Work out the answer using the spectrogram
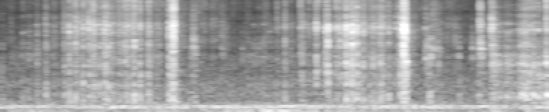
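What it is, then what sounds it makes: Bar soap being shaved. A utility knife blade shaves strands off a solid, dry cream bar soap held in the hand. Quiet, bright, crisp scraping and crackling rasps come in irregular strokes, with two sharper clicking snaps standing out partway through.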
